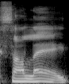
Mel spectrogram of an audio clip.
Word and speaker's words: salé: It's the cake salé. It's like cake sale, but the accent on the E exists.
